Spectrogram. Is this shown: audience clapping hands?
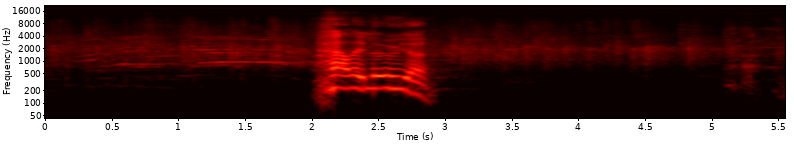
yes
